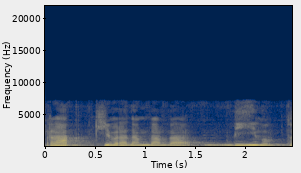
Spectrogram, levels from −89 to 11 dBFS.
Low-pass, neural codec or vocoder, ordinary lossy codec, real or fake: 7.2 kHz; codec, 44.1 kHz, 7.8 kbps, Pupu-Codec; none; fake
